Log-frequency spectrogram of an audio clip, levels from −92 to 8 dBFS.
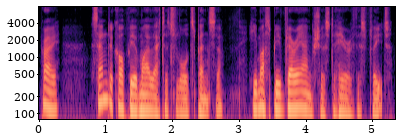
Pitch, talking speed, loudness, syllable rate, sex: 110 Hz, 225 wpm, -18 LUFS, 5.6 syllables/s, male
